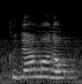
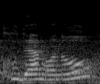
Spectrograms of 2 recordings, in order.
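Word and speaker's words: 果物: Vous pouvez prononcer aussi le ku. Il y en a, dans certaines régions, on dit kudamono, kudamono, kudamono. Mais ici, on dit kudamono, mais ku aussi, c'est pas vraiment une erreur parce que, bon, ils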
